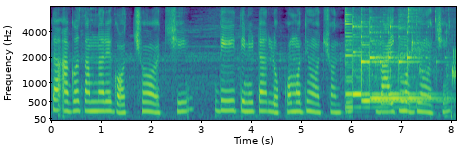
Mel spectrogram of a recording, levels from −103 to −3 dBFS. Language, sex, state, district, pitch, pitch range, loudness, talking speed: Odia, female, Odisha, Khordha, 245 Hz, 225-255 Hz, -18 LUFS, 105 wpm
